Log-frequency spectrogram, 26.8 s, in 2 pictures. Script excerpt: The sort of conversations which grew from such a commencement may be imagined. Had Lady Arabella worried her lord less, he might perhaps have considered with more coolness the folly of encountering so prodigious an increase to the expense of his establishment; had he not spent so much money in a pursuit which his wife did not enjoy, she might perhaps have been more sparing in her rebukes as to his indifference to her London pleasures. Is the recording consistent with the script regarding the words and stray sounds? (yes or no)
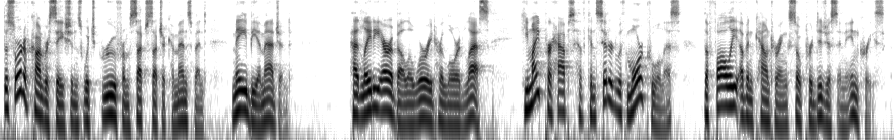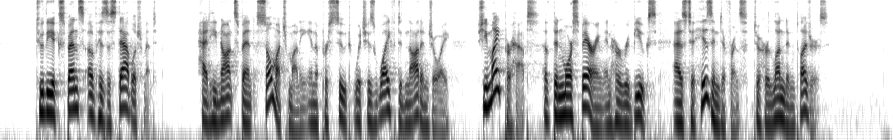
no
